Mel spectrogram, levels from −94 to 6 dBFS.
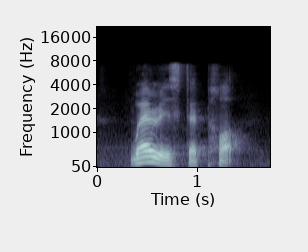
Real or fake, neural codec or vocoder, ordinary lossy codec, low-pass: fake; codec, 16 kHz, 1 kbps, FunCodec, trained on LibriTTS, 50 frames a second; none; 7.2 kHz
